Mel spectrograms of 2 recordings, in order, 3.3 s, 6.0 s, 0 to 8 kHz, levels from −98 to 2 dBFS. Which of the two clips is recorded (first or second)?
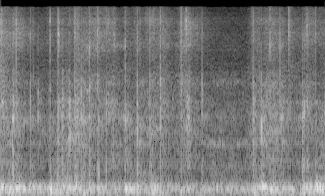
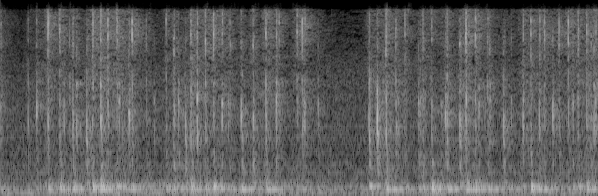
second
